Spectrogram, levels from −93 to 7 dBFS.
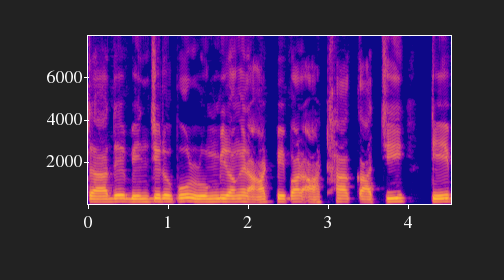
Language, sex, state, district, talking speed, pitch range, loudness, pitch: Bengali, male, West Bengal, Dakshin Dinajpur, 170 wpm, 135-145 Hz, -15 LUFS, 140 Hz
